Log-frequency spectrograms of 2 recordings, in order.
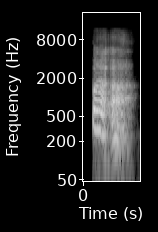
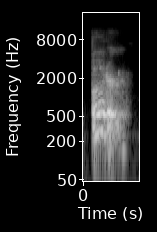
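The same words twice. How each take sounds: First: The middle T is a glottal stop. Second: The middle T sounds like a soft D. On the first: "there's the infamous glottal stop. Here's how it sounds if you're a Cockney" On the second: "in North America, if we have a T that's straddled by two vowels, we pronounce that as a D"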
